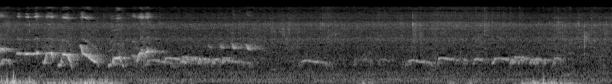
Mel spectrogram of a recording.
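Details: Local zebra doves at an Indonesian singing competition in Yogyakarta on 19 November 2023, judged on the Mentaraman Nglagu Ngepat rhythm style. Rhythmic cooed phrases run steadily after louder mixed bird calls and low thumps at the start.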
